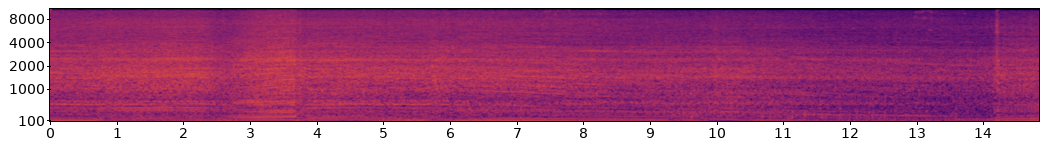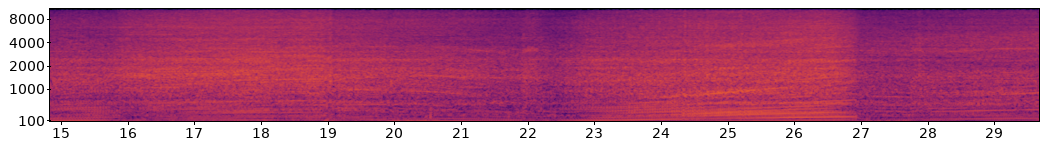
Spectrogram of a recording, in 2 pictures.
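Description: Triumph Tiger 1200 Rally Pro's inline three-cylinder engine heard from on board while riding, its revs rising and falling through the bends. Near the end it climbs in a long rising pull, then the revs drop suddenly.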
